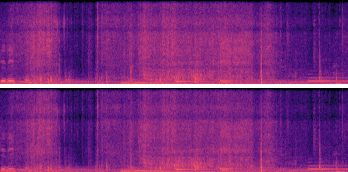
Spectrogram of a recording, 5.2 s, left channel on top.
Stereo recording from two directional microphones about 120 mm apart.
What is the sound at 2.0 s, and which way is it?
Music, 45° right (ahead or behind).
